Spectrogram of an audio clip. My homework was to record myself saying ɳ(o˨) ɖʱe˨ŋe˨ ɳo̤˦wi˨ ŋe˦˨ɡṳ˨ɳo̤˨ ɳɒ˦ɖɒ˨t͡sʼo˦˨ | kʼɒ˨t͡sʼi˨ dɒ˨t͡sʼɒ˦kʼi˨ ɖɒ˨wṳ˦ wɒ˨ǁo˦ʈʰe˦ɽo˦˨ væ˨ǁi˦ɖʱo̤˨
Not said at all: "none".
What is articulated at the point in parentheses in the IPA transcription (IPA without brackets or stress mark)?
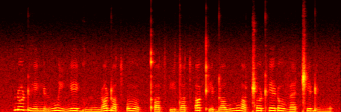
o˦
